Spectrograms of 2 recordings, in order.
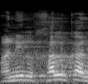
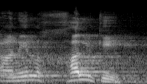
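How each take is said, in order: First: The last word ends with an a vowel. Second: The last word ends with an i vowel. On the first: The speaker calls it wrong. "नहीं" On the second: The speaker calls it right. "बल्कि"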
